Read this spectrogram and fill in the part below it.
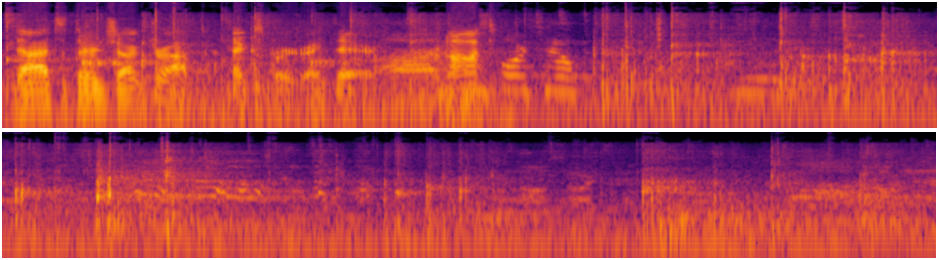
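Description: Paddles pop sharply against a plastic ball.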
